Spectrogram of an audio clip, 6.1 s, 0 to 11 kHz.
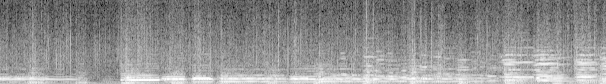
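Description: Tango played by a dance orchestra from a 78 rpm shellac record, a wavering melody line over a steady rhythmic accompaniment, with a constant low hum underneath. The music thins out briefly about a second in, then the full band comes back in.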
